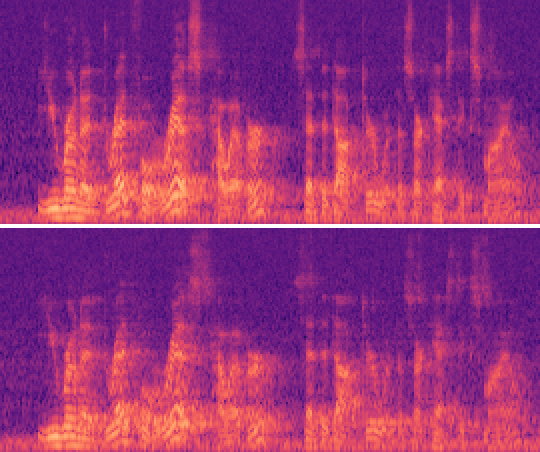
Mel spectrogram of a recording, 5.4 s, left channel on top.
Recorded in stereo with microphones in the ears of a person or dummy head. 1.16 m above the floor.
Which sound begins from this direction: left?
A man speaking, at 0.4 s.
